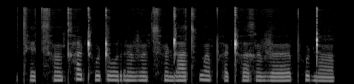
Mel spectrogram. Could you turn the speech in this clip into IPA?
tʰet͡sʰɐ̃kʰa ʈʰuʈorœ̃ vœ̃t͡sʰœ̃ɖatʰwɐ̃ pʰɐʈʰɐxœ̃ vœːpʰu ɖã

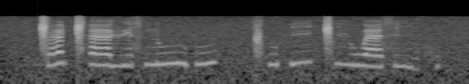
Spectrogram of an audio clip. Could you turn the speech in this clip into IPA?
ɡ͡ǁæ ǁʰæːvʲæsnuːʔu | ǁʰuhiːǁʰiː wæsiːxʷ

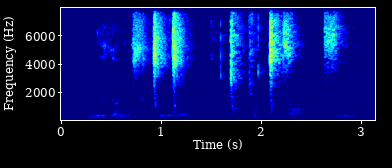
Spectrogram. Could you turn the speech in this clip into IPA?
n̪ɨlʲɔ ɳusəǀəŋ͡ǀɛ | kuɡ͡ǀoco ǀizɔ | siɳ

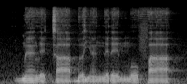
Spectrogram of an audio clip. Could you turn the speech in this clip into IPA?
ɡ͡bɛ̃˦˨le˧kaː˧ ɓə˨jɛ̃˨ne˦ɾeː˨ moː˦faː˦

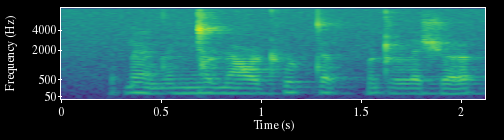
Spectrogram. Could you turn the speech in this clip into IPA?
ɓɛ̃dɛ̃ ŋ͡ǀɵ ɳɛ̃ʕɵʈʰuʈtœ pːœ̃ʈlːɛʃœ

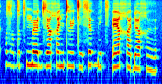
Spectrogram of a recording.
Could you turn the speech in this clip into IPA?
zˤə̤dˤɪt͡sŋ͡mœ d͡zə χentlyte̤sə ɡ͡be̤t͡sʔɛ χəɗə χə̤

